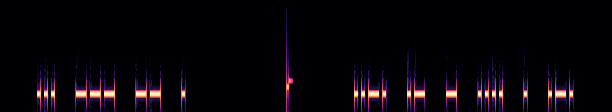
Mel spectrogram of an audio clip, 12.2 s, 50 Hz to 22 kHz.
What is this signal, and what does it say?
Morse code, heard as a keyed tone, about 17 wpm, spaced as for 12 wpm, 700 Hz. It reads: SOME FATHER
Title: 2x Character Spacing - Top 200 Words - 17wpm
